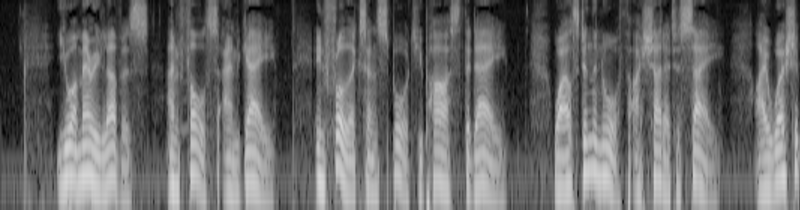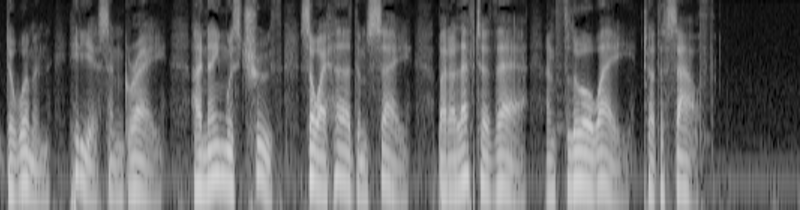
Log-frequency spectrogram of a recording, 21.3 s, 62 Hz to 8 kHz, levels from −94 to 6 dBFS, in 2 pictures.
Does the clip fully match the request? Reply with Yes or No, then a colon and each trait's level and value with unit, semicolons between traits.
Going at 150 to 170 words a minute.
Yes: average, 165 wpm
